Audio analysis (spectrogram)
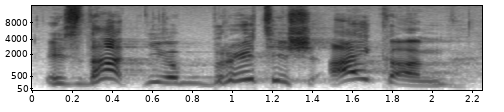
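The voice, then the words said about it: Put-on Russian accent. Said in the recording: “That is actually a genuine Russian accent... It's a terrible accent.”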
